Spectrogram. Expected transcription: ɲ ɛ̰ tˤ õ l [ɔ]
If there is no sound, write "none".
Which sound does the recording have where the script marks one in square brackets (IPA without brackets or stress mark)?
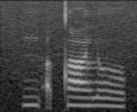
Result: o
